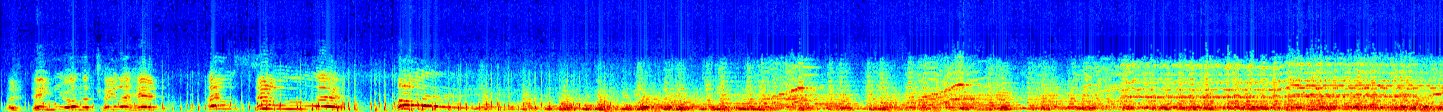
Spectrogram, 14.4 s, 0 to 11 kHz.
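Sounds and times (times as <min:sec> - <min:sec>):
hoofbeats of a galloping horse: 0:00.0 - 0:14.4
speech: 0:00.5 - 0:02.2
dramatic orchestral passage: 0:05.5 - 0:14.4.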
